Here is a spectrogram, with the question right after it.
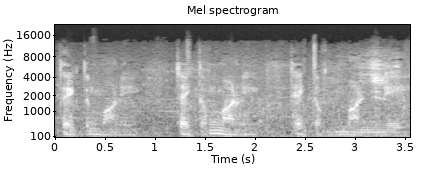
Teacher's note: you notice the way he presses that tongue tip in quite hard and lets a lot of pressure build up behind it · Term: T sound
